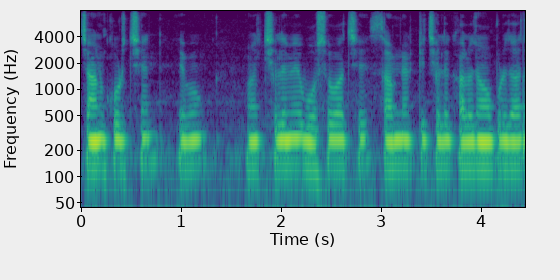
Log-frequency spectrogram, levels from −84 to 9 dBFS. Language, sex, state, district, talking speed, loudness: Bengali, male, West Bengal, Malda, 205 wpm, -17 LUFS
